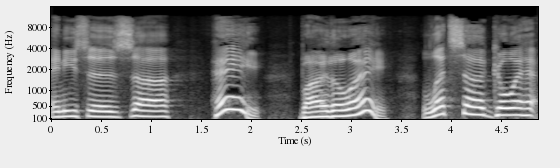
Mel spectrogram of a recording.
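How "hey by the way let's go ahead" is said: high, swooping comedian voice, pitch swinging wide. Retelling a product announcement: Tim Cook as Jerry Seinfeld impression. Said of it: "doing Tim Cook with a Jerry Seinfeld impression".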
